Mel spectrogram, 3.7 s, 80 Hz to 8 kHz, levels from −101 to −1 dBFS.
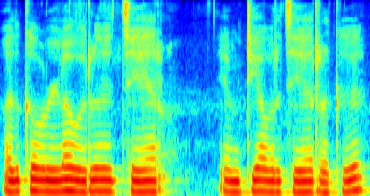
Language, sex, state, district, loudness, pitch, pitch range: Tamil, female, Tamil Nadu, Kanyakumari, -14 LUFS, 165 Hz, 160-170 Hz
